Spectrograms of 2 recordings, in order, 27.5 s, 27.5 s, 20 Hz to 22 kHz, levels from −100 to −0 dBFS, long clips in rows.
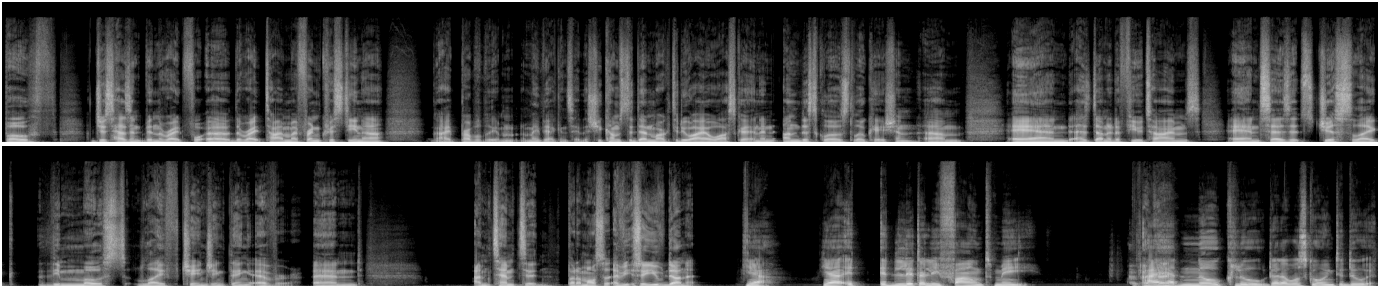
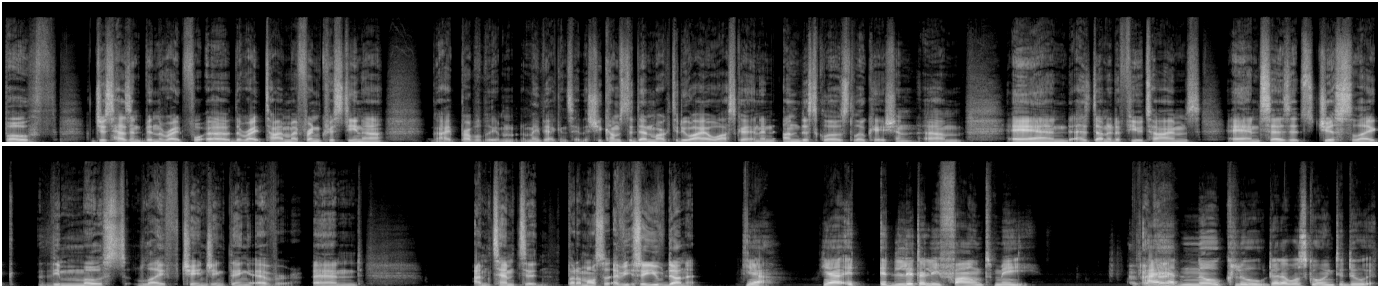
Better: first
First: none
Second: thin; somewhat; fading below 300 Hz

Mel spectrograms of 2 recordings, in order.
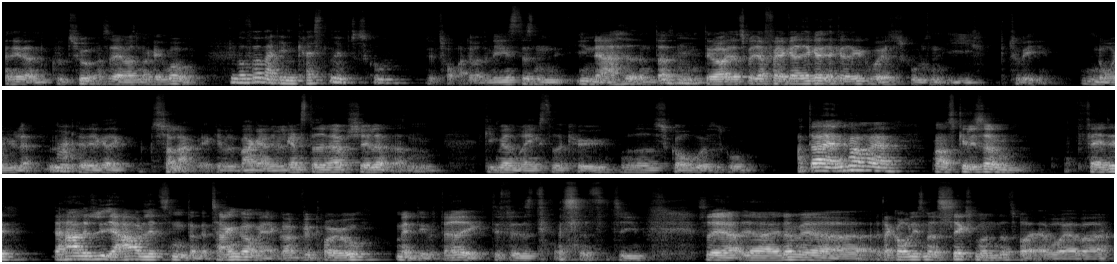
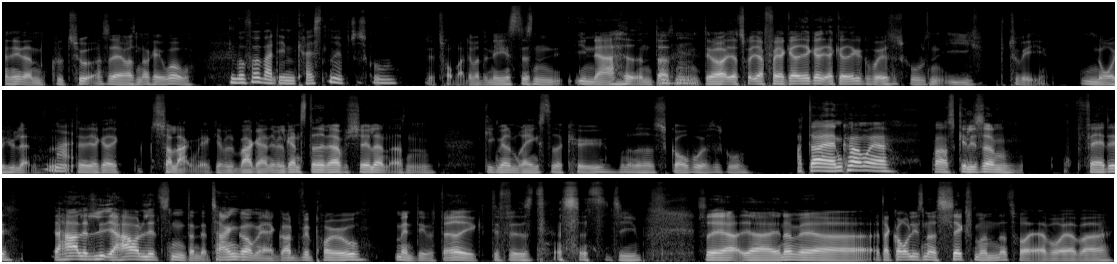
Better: second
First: room echo; slight; dies away in 0.4 s // off-mic speech; somewhat distant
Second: none

